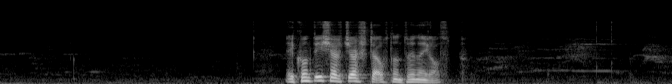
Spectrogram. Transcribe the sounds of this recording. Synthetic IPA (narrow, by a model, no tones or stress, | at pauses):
eːɡkʰʊnd̪əɪçəɑːʋc͡çœʃʈɑɔt̪ɑnt̪ʰœʏnɑjɑlp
